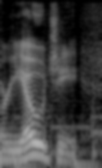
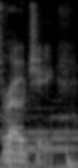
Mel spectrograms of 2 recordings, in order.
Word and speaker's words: Roji: I always mispronounce it as Muho and Ryoji, but it's Roji.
